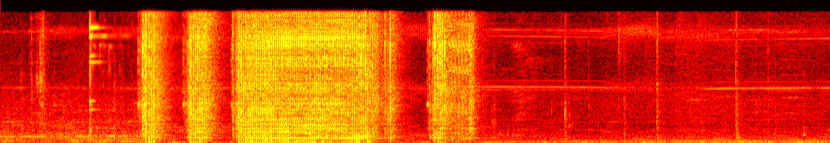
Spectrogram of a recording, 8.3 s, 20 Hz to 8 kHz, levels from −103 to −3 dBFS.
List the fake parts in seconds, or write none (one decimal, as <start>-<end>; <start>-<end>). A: 0.6-1.9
